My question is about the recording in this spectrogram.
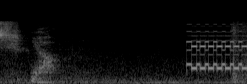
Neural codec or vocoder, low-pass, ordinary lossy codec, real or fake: none; none; none; real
